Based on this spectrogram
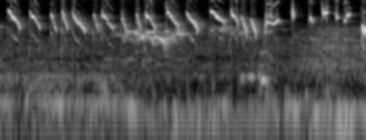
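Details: White-eye singing energetically in captivity, a fast stream of high descending chirps and twitters, some buzzy runs mixed in, delivered in quick uneven bursts.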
